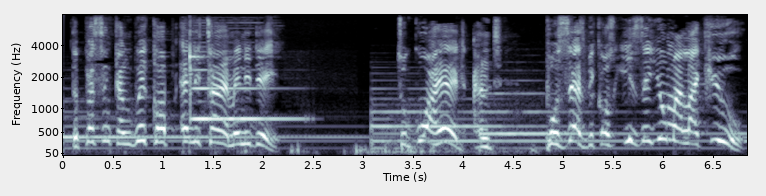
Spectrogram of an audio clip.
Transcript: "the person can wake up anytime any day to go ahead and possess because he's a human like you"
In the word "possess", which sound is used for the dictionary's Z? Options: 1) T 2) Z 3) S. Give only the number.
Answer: 2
